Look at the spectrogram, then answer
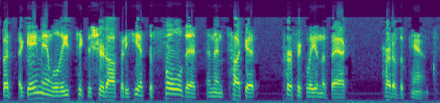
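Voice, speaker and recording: A man's voice: medium pitch, fairly quick, no room sound. A man chatting casually as a guest on a radio show. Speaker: interview guest. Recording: dull lo-fi radio recording.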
